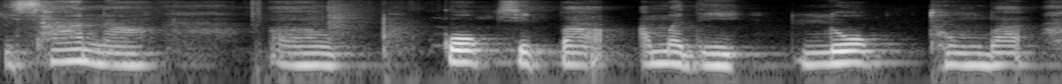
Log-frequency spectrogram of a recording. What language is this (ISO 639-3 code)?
mni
